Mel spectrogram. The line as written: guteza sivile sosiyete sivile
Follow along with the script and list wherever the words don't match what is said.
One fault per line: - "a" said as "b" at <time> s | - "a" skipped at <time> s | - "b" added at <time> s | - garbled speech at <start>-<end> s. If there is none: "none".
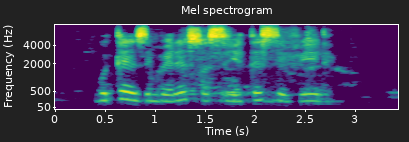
- "sivile" said as "imbere" at 1.0 s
